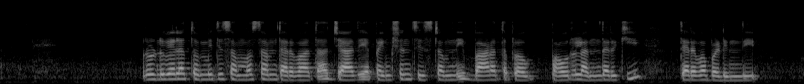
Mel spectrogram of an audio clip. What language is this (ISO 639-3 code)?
tel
